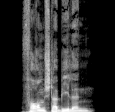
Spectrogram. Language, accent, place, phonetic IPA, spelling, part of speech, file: German, Germany, Berlin, [ˈfɔʁmʃtaˌbiːlən], formstabilen, adjective, De-formstabilen.ogg
- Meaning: inflection of formstabil: 1. strong genitive masculine/neuter singular 2. weak/mixed genitive/dative all-gender singular 3. strong/weak/mixed accusative masculine singular 4. strong dative plural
